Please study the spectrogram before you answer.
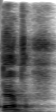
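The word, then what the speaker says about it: Thames: ये river modern नेम से थेम्स है जो कि टेम्स जो है ना प्रोनाउंस किया जाता है टेम्स।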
